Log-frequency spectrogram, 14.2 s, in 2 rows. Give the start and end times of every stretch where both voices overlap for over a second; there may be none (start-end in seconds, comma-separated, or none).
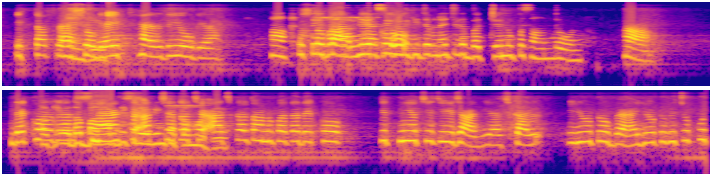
7.5-9.4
